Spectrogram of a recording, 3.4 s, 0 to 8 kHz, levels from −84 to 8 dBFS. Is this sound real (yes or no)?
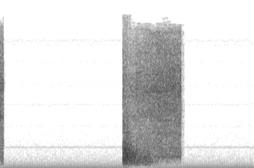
yes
